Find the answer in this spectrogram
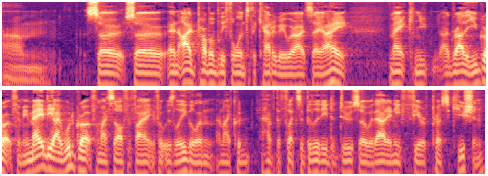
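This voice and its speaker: This man talks at a very fast pace with an Australian accent. His voice is very deep and low. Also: ordinary pitch variation. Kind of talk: interview.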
